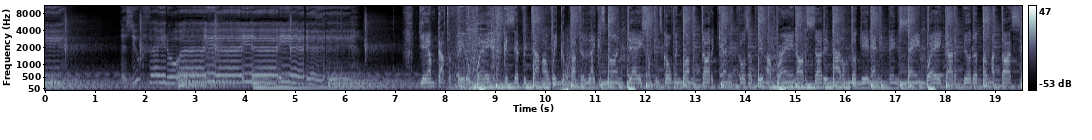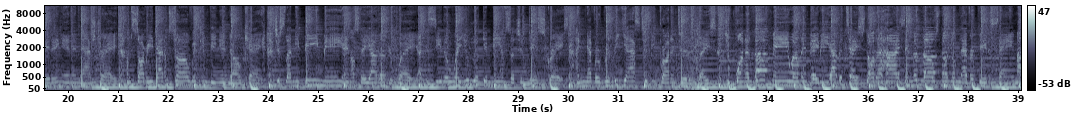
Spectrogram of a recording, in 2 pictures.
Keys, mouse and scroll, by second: 0.5 click, 2.4 click, 5.0 click, 6.2 click, 7.2 click, 8.2 click, 8.8 scroll up 1, 9.5 scroll down 1, 10.6 scroll up 1, 11.4 ctrl+o, 13.3-13.6 scroll down 1, 14.0 click, 14.9 click, 17.2 click, 18.5 click, 20.1 F4, 21.9 F9, 24.0 click, 27.1 click, 30.6 click, 31.0 double click, 32.5 double click, 33.6 click, 36.4 click, 36.7 double click, 37.5 click.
